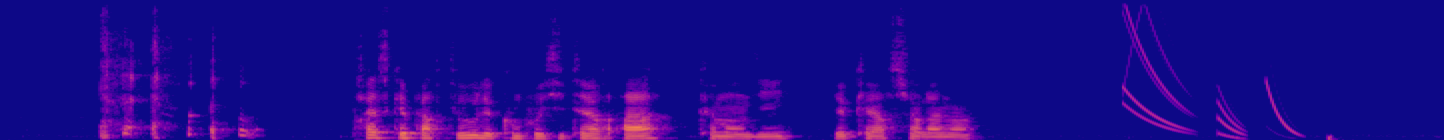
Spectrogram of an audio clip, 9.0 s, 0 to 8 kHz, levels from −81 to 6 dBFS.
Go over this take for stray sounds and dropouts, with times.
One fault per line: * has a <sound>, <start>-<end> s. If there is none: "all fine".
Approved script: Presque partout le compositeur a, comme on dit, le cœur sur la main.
* has a cough, 0.6-1.7 s
* has a chirp, 7.0-8.2 s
